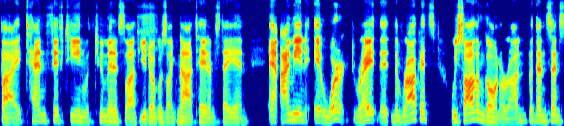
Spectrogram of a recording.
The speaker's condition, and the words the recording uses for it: None; typical speech.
